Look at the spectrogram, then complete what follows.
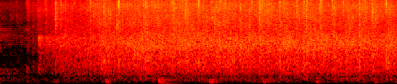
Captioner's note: audience applauding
